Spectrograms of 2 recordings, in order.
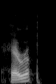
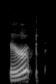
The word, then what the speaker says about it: Harrop: Uh Jack Horro. Harrop. Spell it. H A R R O P. Harrap. Harrap.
